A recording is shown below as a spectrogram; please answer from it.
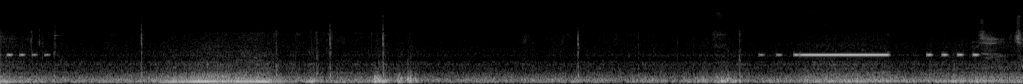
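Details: BMW 428i after fixing forward/reverse clunking without replacing parts, slow parking maneuvers rolling downhill: parking-sensor beeps and a low even rumble, no suspension clunks at all.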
